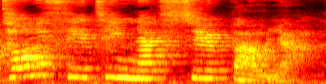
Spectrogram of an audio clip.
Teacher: So I'm going to say something like Tom is sitting next to Paula. Paula, the word Paula starts with a consonant sound, which is pa. So I'm going to use this form, ta plus schwa.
